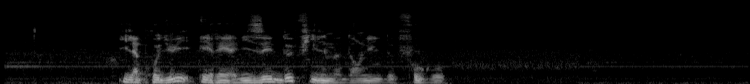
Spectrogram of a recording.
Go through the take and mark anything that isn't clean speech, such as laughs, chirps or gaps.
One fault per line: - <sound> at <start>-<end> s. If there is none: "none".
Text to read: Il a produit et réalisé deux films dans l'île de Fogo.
none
